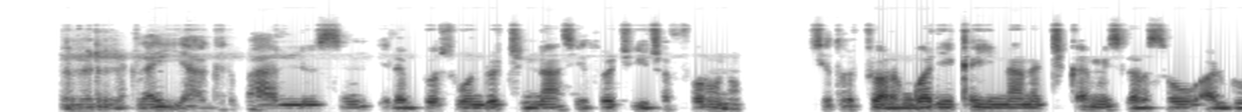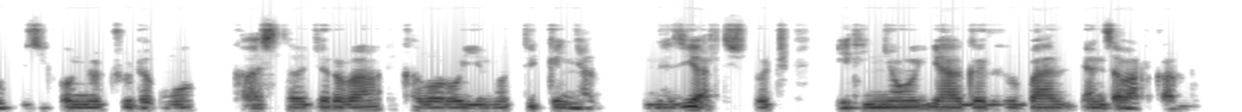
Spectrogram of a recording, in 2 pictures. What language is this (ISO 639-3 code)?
amh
